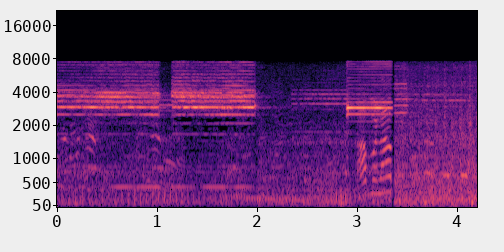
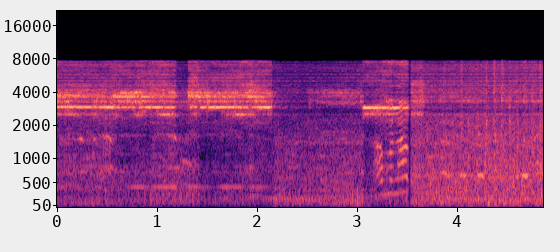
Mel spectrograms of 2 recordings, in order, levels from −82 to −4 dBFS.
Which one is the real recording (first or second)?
first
